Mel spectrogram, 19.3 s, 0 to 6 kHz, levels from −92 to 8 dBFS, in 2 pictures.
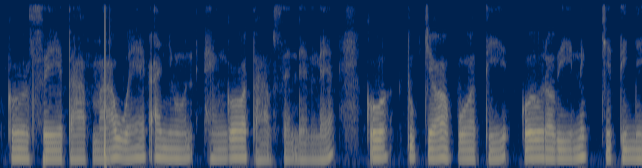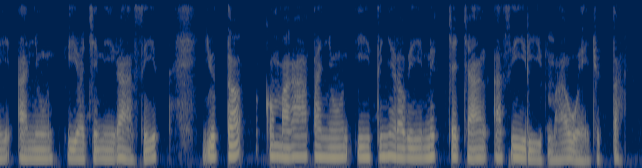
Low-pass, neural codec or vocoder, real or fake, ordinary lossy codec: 5.4 kHz; none; real; none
